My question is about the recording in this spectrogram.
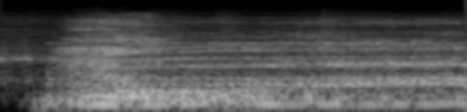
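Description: A deep, drawn-out roar voicing the installation's dragon, starting just after the beginning and held at one low, steady pitch.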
